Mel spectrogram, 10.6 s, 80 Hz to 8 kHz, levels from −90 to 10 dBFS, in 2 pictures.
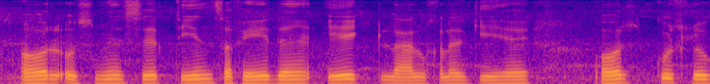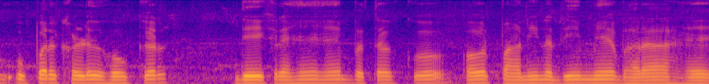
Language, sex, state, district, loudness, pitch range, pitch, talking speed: Hindi, male, Uttar Pradesh, Jyotiba Phule Nagar, -19 LUFS, 120-130 Hz, 125 Hz, 170 wpm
